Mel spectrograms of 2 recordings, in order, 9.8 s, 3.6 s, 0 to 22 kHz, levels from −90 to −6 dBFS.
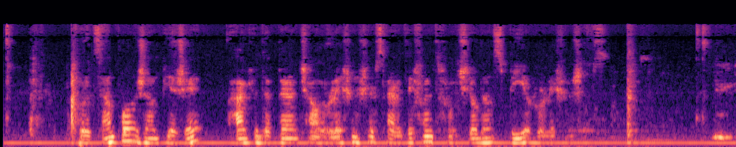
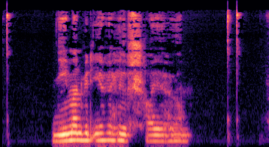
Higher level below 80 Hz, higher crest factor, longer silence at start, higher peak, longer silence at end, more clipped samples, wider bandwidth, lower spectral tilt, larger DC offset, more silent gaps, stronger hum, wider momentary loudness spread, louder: first, -46 dBFS vs -56 dBFS; about the same, 20 dB vs 20 dB; about the same, 0.05 s vs 0.1 s; about the same, -2 dBFS vs 0 dBFS; about the same, 0 s vs 0 s; neither; second, 11.5 kHz vs 17 kHz; first, -6 dB/octave vs -4 dB/octave; neither; neither; neither; about the same, 16 LU vs 15 LU; second, -20 LUFS vs -17 LUFS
